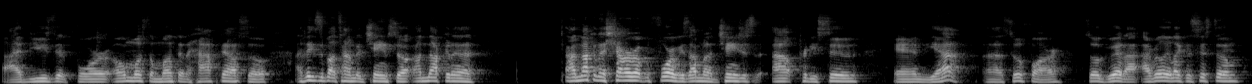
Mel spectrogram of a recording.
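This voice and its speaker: A man's voice: mid-range voice, fairly quick, darkish tone. A man from the United States giving a casual vlog-style product review, informally repeating and rephrasing his points.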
